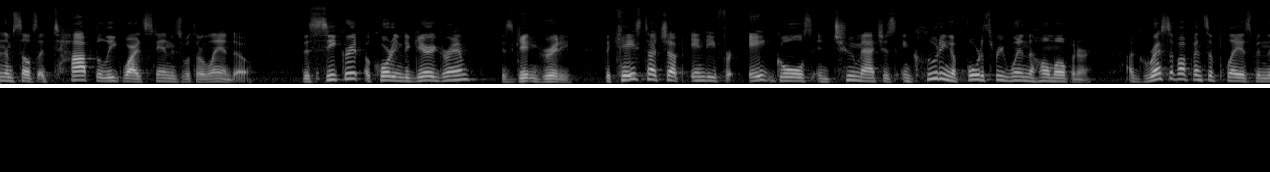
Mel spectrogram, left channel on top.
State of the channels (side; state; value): right; silent; 54 dB below the other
